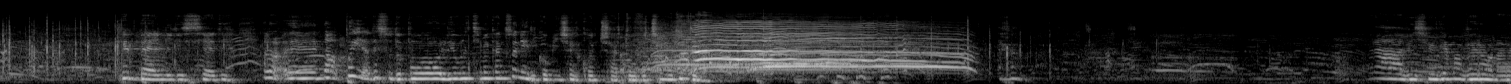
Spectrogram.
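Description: A young woman sings through loudspeakers at a live concert.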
